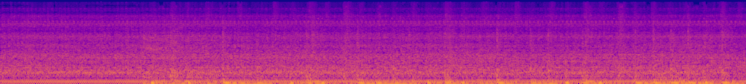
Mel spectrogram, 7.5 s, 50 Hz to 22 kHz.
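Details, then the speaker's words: Old Montgomery Ward/MTD riding mower, 16 hp Briggs & Stratton flathead opposed twin, after replacing the worn starter motor. Catches and settles into a steady, even low rumble, no knocks or misses; slight smoke expected to burn off. Runs normally. "yeah it runs real nice you can see it's kind of smoking a bit but it'll burn out i'm sure"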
